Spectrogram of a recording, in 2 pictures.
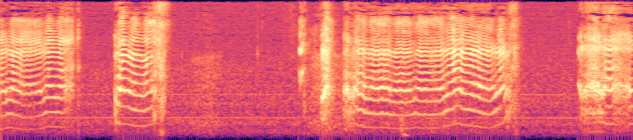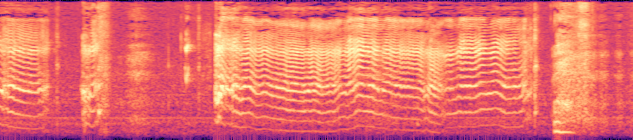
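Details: Snickers, a spoiled pet dog that never stops begging for food, whining at a bedroom door indoors; long, high-pitched, wavering whines that rise and fall, coming in sustained stretches of several seconds broken by short pauses.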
